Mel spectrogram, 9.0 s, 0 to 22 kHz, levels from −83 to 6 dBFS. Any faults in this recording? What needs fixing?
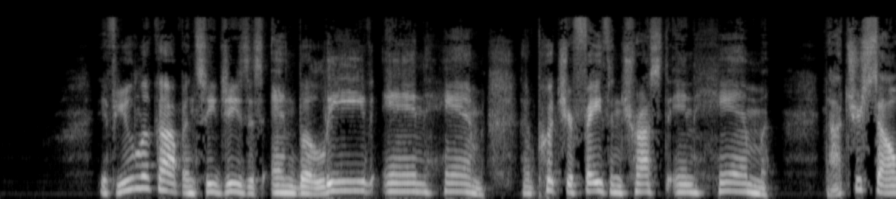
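A call bitrate drop runs from 2.86 to 5.68 s, starting just before "your faith and trust". The speech turns coarse and duller, which fits the encoder being forced from about 32 to 16 kbps. Unlike a fixed low-pass filter, the dullness comes and goes with the bitrate. Unlike packet loss, nothing drops out. To prevent it, set a higher minimum bitrate and smooth the bandwidth estimator so brief dips don't starve the encoder.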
